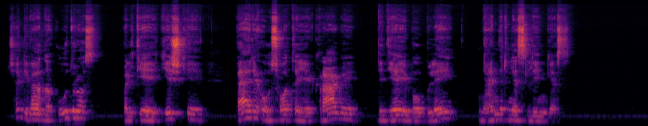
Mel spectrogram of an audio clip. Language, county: Lithuanian, Vilnius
